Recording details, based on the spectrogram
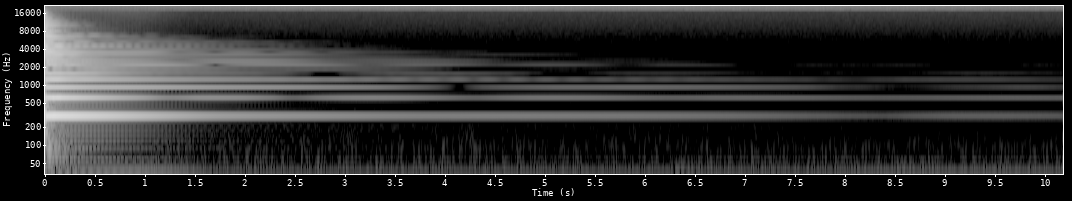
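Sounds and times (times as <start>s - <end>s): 
grand piano note D#3 ff: 0.0s - 3.2s.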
